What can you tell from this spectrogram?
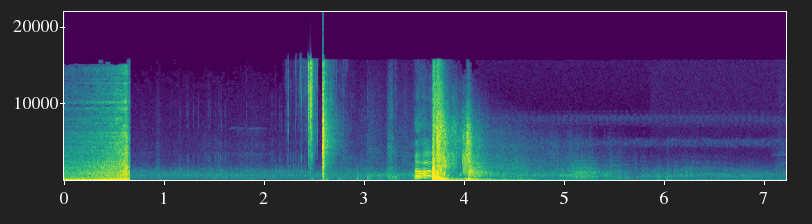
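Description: Film-soundtrack gunfire: a rising rush of sound cuts off suddenly, then two sharp gunshots about two and a half seconds in. About a second later comes a louder shot-like burst with a wavering pitched tail that fades out.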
